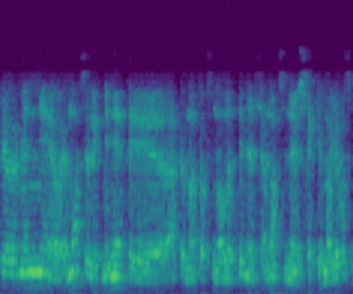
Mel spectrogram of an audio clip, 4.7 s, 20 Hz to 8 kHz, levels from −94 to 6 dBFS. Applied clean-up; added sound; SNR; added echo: none; none; none; reverberation time 0.3 s.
